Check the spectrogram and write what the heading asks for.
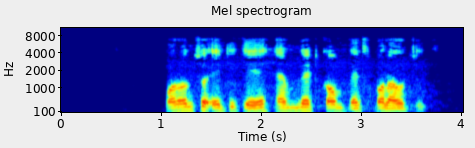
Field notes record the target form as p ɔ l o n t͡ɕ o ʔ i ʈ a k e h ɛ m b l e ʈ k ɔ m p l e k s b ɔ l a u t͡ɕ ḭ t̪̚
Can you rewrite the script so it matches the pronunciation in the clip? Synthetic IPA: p ɔ ɾ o n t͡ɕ o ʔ e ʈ i k e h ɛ m b l e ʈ k ɔ m p l e k s b ɔ l a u t͡ɕ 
